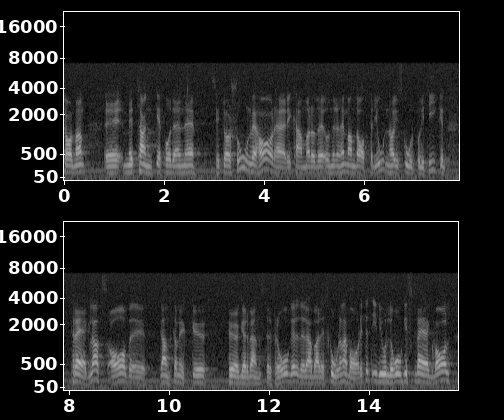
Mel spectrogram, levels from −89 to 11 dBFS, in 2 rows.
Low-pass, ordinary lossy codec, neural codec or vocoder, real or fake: 7.2 kHz; none; none; real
